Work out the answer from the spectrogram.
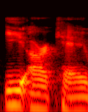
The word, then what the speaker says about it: ERK: signal regulated kinase is abbreviated irk or e-r-k we pronounce erk so the irk phosphorylation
